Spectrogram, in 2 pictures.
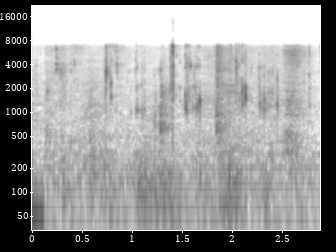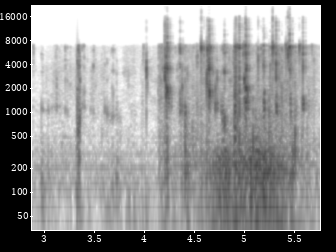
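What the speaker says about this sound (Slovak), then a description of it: "Ja to ešte furt žujem inak." Close, wet chewing of sticky Swedish gummy candy, with squishy mouth sounds and small crunches that grow louder and busier toward the end.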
